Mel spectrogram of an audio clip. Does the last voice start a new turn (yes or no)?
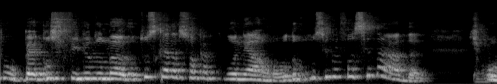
yes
